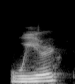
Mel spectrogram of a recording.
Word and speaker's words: weird: which means we are you don't want it to sound like Weir so it's weird weird okay good and um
